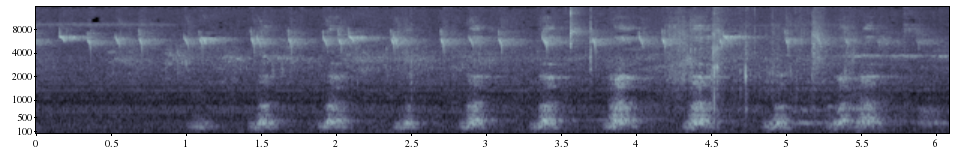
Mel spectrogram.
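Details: Wild howler monkeys in their natural habitat near Potrero, a rural town in Guanacaste Province on Costa Rica's Pacific coast, 2012: a rhythmic run of hoarse, throaty grunts, roughly two per second, swelling and fading in loudness.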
